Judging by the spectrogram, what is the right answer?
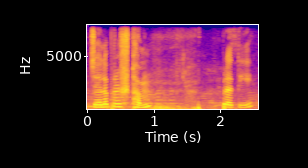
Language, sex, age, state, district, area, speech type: Sanskrit, female, 18-30, Andhra Pradesh, Eluru, rural, spontaneous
